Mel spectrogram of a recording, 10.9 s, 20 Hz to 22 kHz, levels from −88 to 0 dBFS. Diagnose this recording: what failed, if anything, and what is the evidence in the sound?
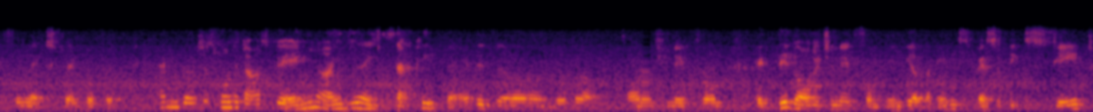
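Call processing, echo cancellation. Throughout the clip a second voice sits faintly behind the talker, about 20 dB down. This is the other side's voice leaking through. It was likely played on the talker's loudspeaker, and the echo canceller left a residue in the microphone signal.

Call processing again, during double talk. The talker's level dips about 10 dB within 0.32 to 0.95 s, for roughly 0.3 s in total. Smaller dips of about 5 dB come at 1.65 to 2.79 s and 3.85 to 4.0 s. This is speech suppressed in double talk, likely because the canceller attenuated everything while both sides spoke.

Network and jitter buffer. At 6.43 to 6.53 s there is a burst of packet loss. The last sound is stretched for about 62 ms and fades away. Playback then resumes with roughly 60 ms missing. The 8 kHz bandwidth of the Opus path is expected.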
